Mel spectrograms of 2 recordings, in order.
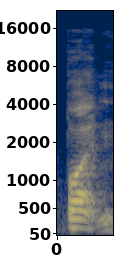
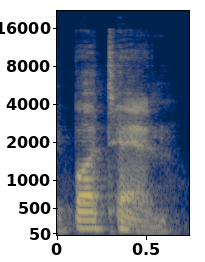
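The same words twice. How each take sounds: First: The word is said in a relaxed, ordinary way. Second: The word is said with over-careful enunciation. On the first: The speaker calls it right. "instead of button" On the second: The speaker calls it wrong. "with that enunciation"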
